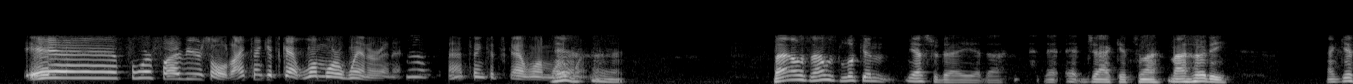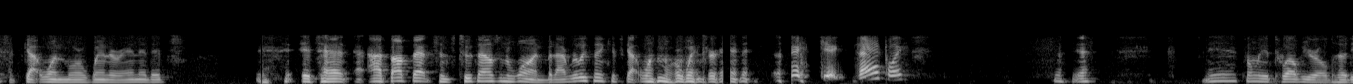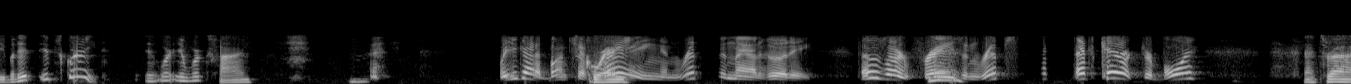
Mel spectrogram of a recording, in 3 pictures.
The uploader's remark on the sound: take your phone calls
